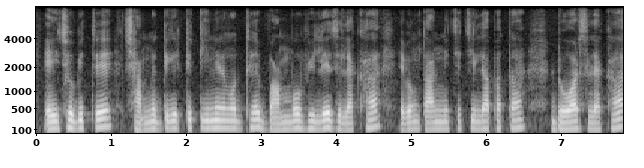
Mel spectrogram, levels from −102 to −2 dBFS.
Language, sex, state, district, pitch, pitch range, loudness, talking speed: Bengali, male, West Bengal, Alipurduar, 125 Hz, 115-135 Hz, -19 LUFS, 130 wpm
